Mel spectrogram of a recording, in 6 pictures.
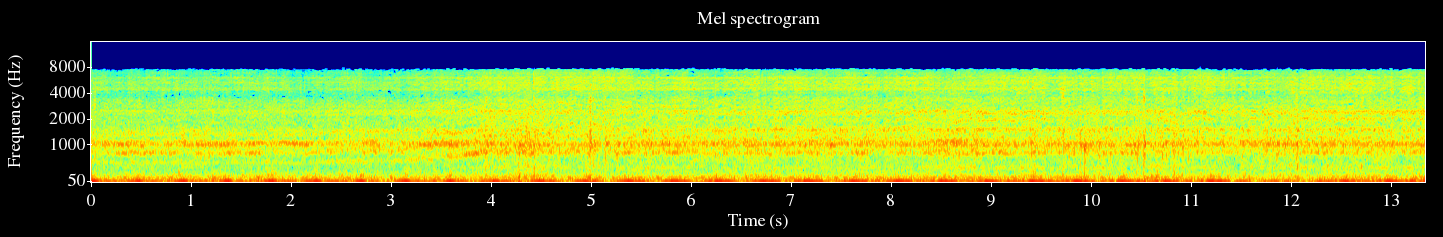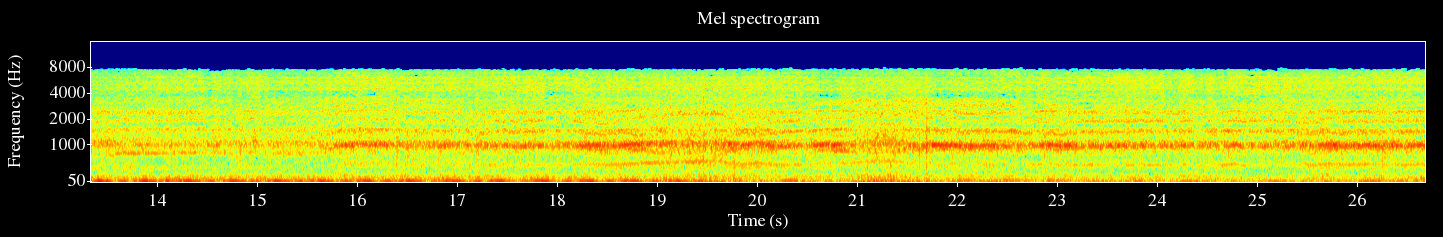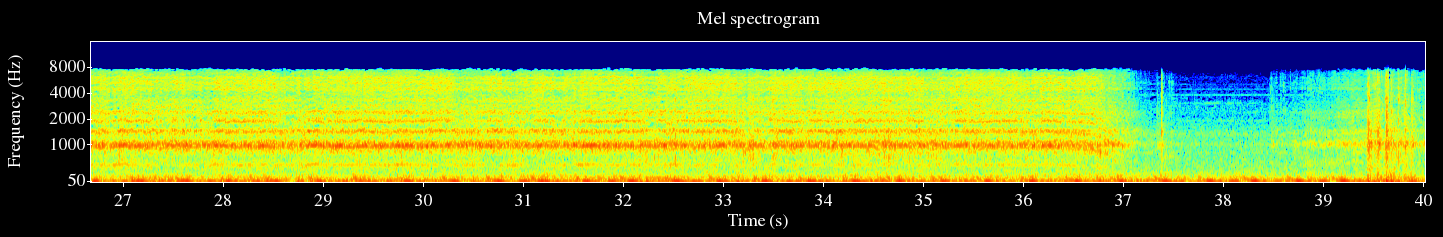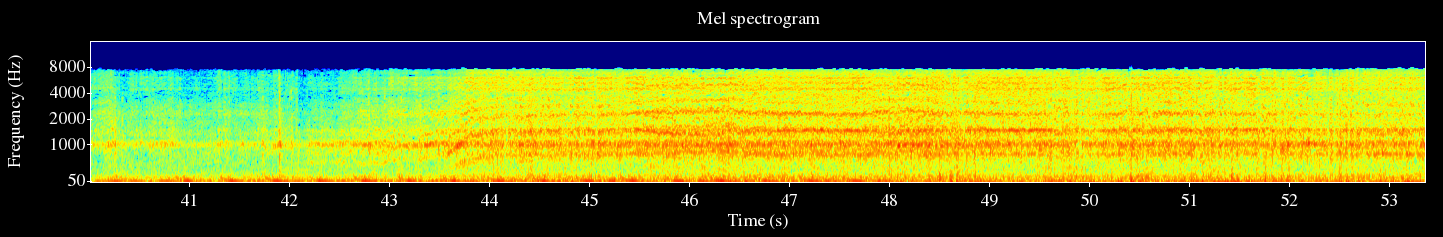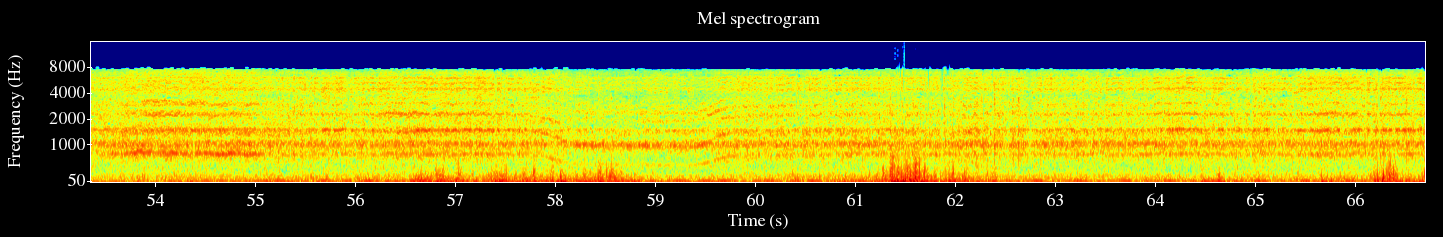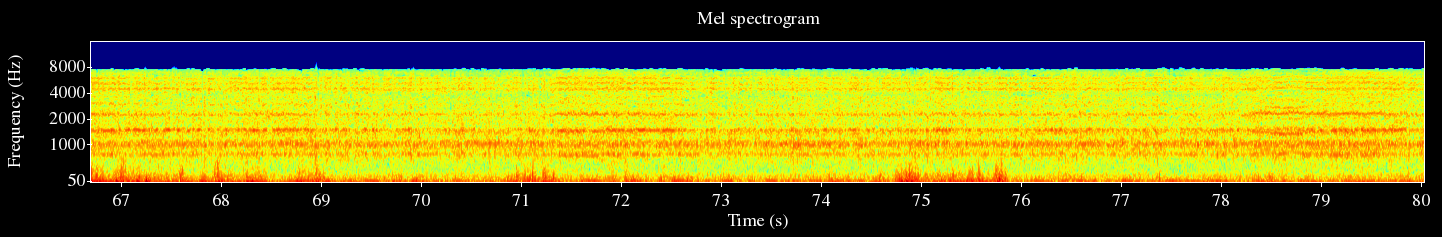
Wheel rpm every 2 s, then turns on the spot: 70, 80, 110, 100, 100, 100, 100, 110, 120, 120, 120, 120, 120, 120, 120, 120, 130, 120, 50, 30, 40, 90, 190, 200, 200, 200, 200, 200, 190, 150, 190, 200, 200, 200, 200, 200, 200, 200, 200, 200.
none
